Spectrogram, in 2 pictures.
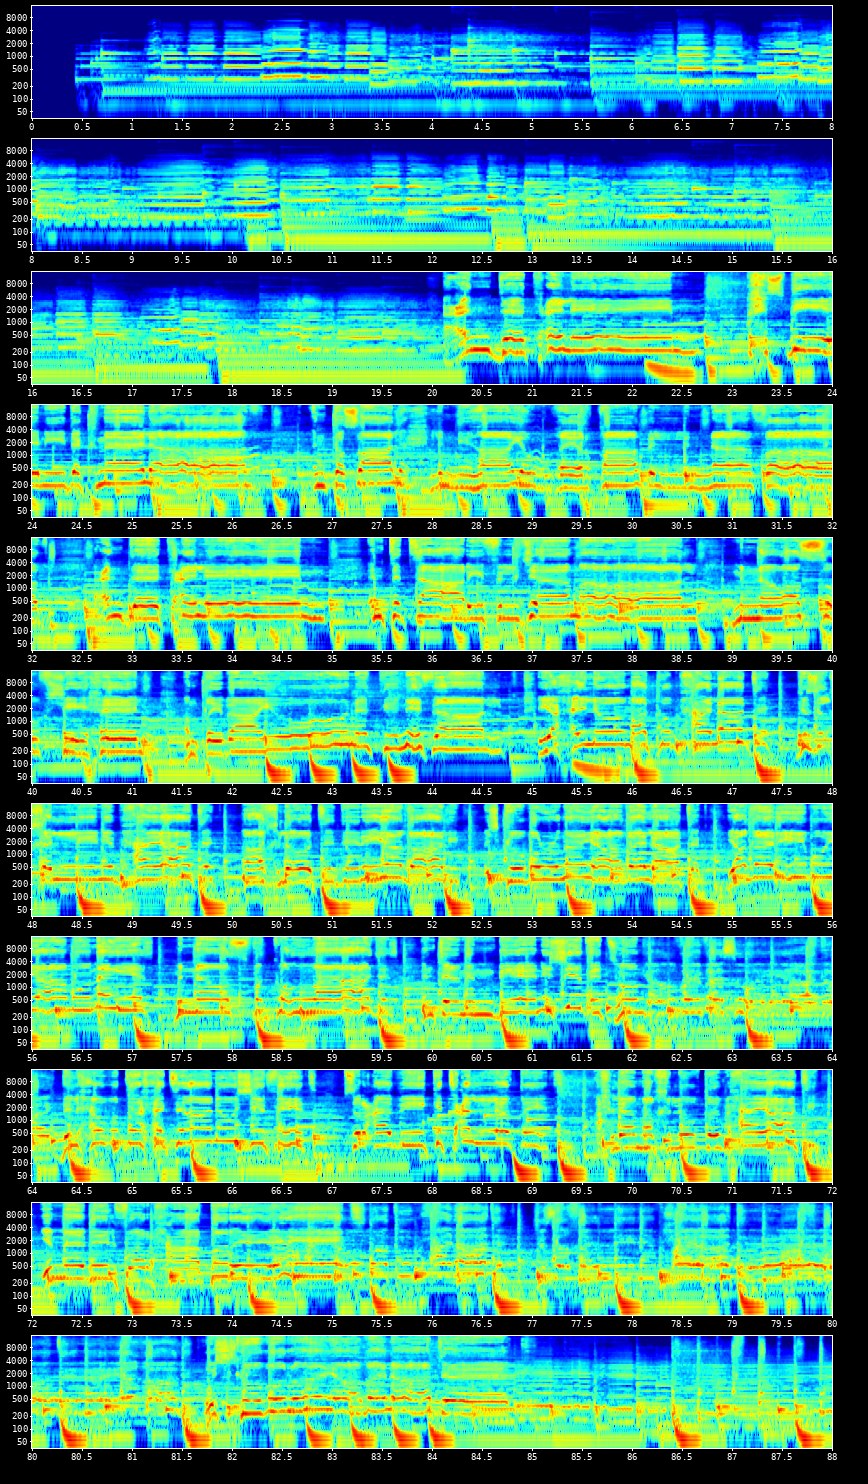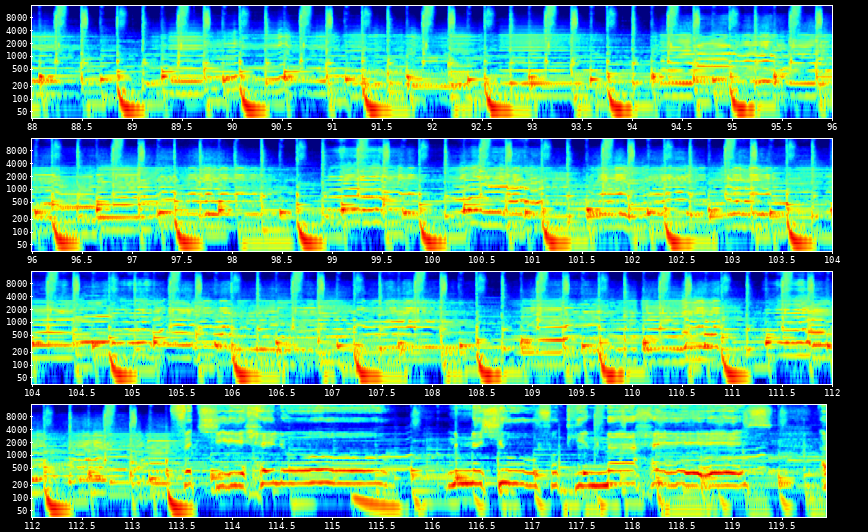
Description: اغاني عراقية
